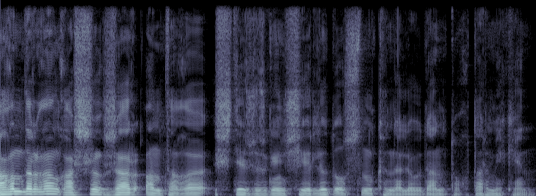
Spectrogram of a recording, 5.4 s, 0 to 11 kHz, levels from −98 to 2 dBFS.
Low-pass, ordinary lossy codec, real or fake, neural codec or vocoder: none; none; real; none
